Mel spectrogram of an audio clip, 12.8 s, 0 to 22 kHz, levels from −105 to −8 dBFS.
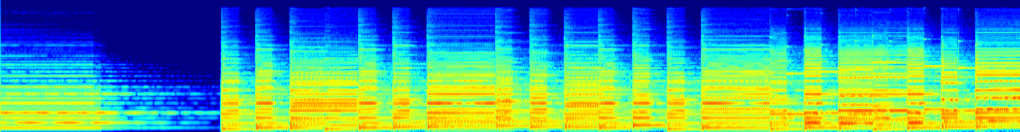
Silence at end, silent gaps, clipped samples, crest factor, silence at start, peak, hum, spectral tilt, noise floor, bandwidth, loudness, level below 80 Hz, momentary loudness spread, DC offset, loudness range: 0 s; none; under 0.1%; 16 dB; 0 s; -12 dBFS; none; -6 dB/octave; -65 dBFS; 17 kHz; -29 LUFS; -64 dBFS; 9 LU; under 0.1%; 6 LU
